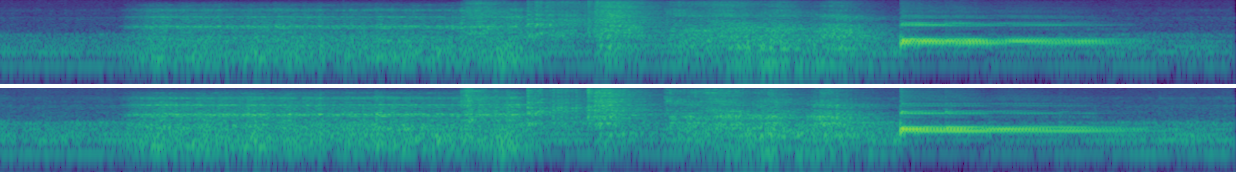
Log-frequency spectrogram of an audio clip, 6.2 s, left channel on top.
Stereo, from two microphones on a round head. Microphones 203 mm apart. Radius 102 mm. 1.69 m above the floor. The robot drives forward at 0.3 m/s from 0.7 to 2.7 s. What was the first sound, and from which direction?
Tearing paper, 50° right (ahead or behind).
